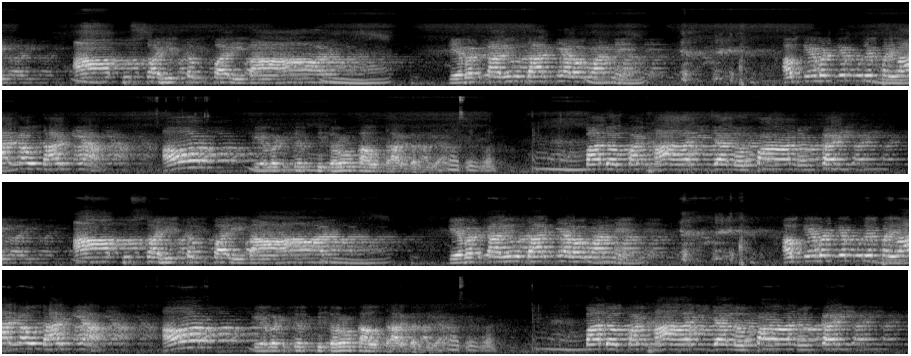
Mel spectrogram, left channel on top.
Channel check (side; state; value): both; normal; correlation 0.51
